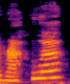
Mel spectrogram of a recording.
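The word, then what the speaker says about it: Rahua: a try okay next up we have the rahula that's how you say it color shampoo and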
